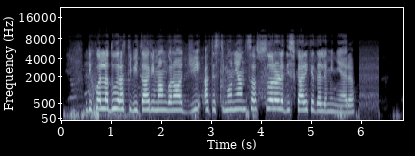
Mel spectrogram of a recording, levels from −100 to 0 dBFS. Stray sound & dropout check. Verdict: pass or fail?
pass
